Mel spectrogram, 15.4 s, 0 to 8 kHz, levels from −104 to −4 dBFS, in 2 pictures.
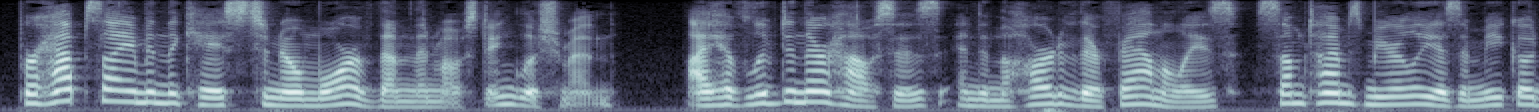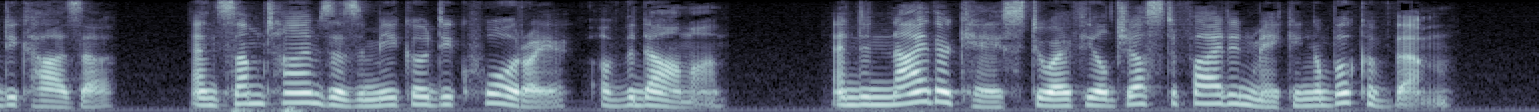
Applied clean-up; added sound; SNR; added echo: none; none; none; none.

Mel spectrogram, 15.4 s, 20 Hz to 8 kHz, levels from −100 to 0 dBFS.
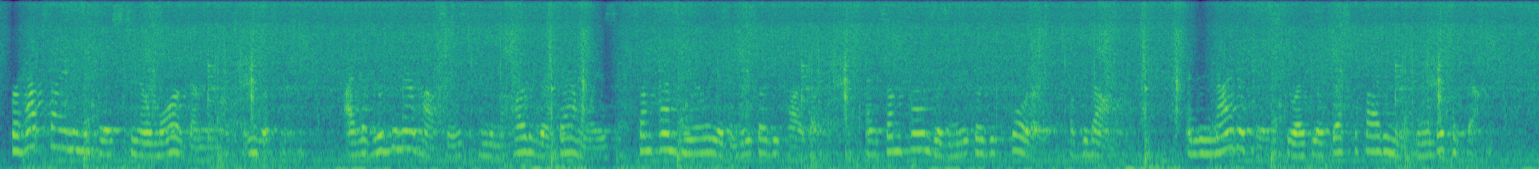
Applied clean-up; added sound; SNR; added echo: none; Frying (food); 2 dB; reverberation time 2.2 s.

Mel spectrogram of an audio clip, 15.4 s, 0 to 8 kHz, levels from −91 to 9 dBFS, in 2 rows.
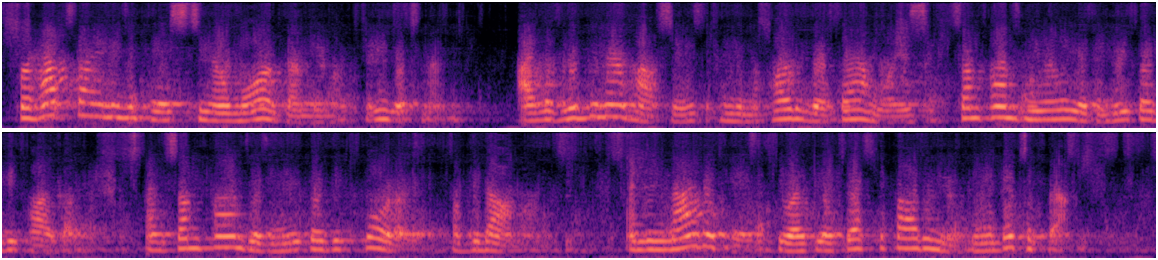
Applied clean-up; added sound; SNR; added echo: neural separator model SepFormer DNS4.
